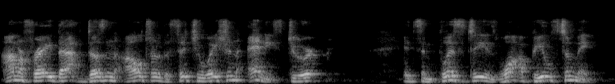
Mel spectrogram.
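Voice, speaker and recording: In a radio play, a man with a slightly high, natural voice at normal speed plays a smug, cold-blooded criminal mastermind. His speech is precise, mocking and grandiloquent, sounding commanding and pleased.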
